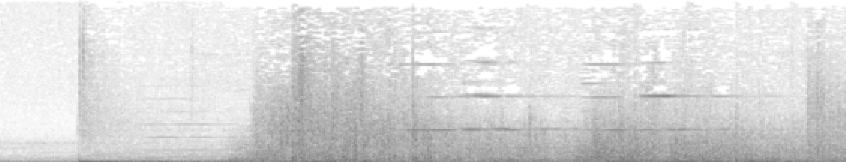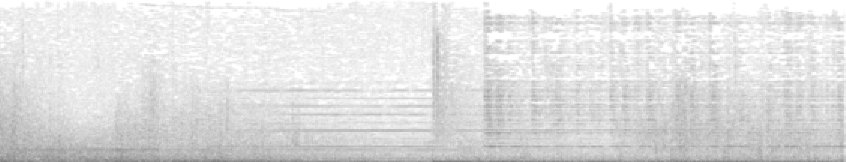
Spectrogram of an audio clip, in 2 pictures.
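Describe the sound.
A lightning bolt strikes a villa and the house collapses: an abrupt, loud, crashing rumble bursts in and roars on steadily, with a second heavy crash near the end.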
